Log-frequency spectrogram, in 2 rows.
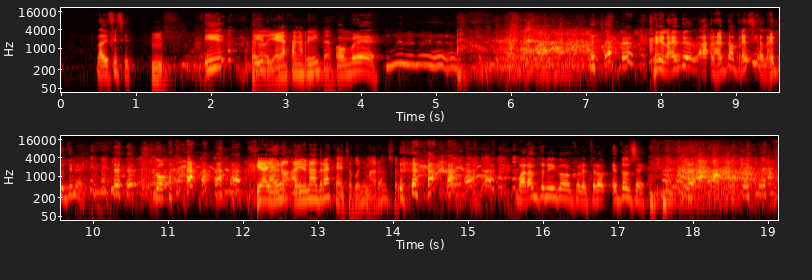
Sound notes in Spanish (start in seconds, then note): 4.4 canturrea; 5.2 Risas; 9.6 Risas; 14.0 Risas; 17.4 Risas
